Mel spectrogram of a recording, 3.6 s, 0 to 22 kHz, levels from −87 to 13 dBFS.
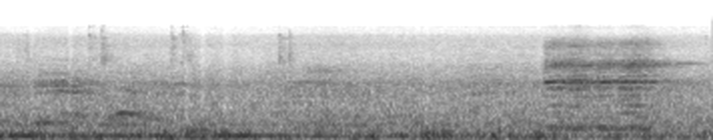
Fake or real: real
